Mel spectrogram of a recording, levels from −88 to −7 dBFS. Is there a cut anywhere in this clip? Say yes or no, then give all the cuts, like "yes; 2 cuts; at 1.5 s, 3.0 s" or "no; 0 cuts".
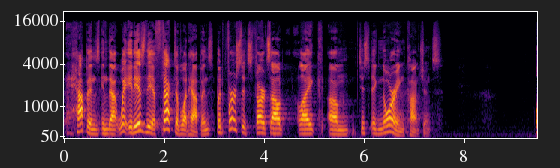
yes; 1 cut; at 3.0 s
